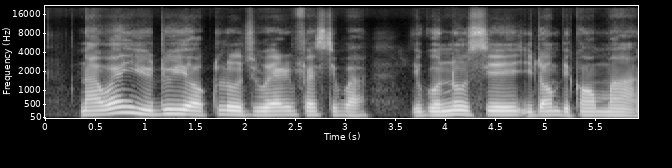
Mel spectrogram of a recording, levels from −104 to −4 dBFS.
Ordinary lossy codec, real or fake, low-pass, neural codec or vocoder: none; fake; none; autoencoder, 48 kHz, 128 numbers a frame, DAC-VAE, trained on Japanese speech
